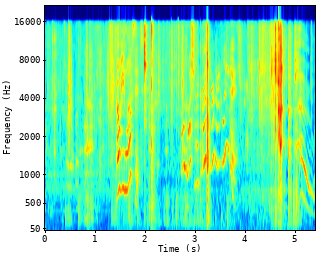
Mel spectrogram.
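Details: Leo, a pet American Bully dog, gives high, wavering whines that slide up and then down in pitch. Several yodel-like cries come within a few seconds, with sharp clicks and household noise in the background.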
